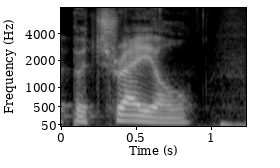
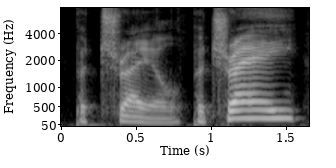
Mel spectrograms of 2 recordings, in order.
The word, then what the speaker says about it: portrayal: But the way that they showed this person, the portrayal of somebody. Portrayal. Portrayal. The first R it's not pronounced. It's just put.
